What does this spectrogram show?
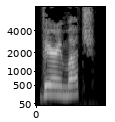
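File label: "very much", British English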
